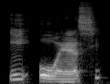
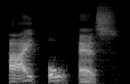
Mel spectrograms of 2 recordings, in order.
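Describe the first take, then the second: First: The letters are said with Portuguese sounds. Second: The letters are said with English sounds. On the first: "você pronuncia em português" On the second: "em inglês"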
